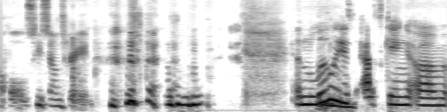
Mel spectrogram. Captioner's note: laughs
